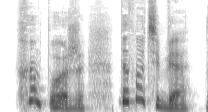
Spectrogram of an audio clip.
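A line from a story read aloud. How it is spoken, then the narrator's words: Laughing. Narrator (Russian): засмеялась Силья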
